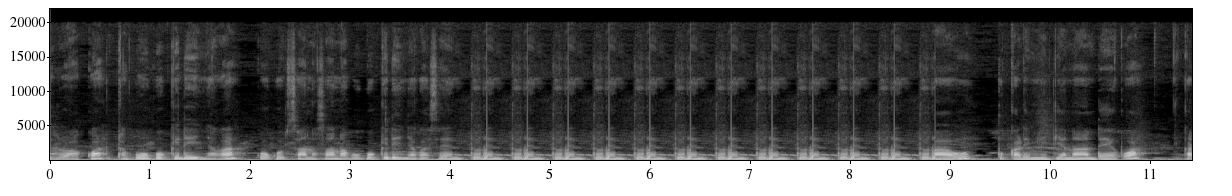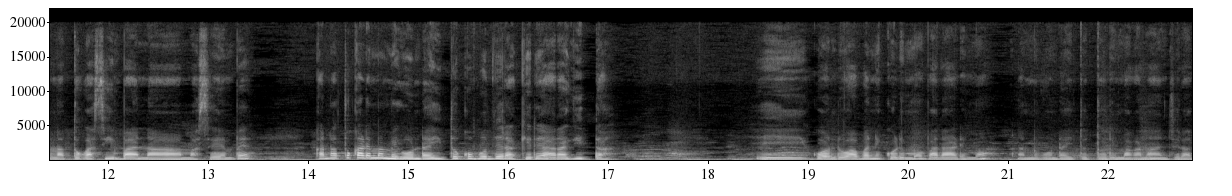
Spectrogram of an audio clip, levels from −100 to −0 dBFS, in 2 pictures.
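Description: A stall in the playback or streaming chain, likely a player or encoder that froze and kept resending the last fragment in its buffer, produces a broken-record loop in this speech recording. From 4.37 s to 8.85 s, a 0.41-second slice of speech repeats exactly, back to back, 11 times, giving a rigid stuttering cycle. Whatever should have been heard during those four and a half seconds is missing, and the audio resumes afterwards with that stretch gone.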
